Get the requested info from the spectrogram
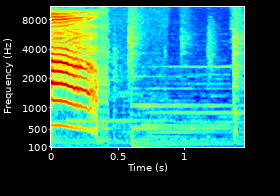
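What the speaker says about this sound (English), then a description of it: "when the cat is touching the mouse, it sounds like mew and the other sound like pop." A cartoon cat meow sound effect in a Scratch cat-and-mouse game, one loud, bright, rising-then-falling meow up front followed by a couple of short soft blips and a low hum.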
